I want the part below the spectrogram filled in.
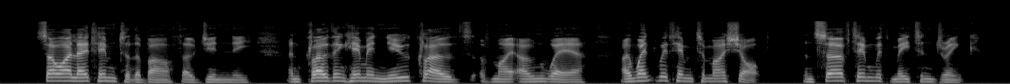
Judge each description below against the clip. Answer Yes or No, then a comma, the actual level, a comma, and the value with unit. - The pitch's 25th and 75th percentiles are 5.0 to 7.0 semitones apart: Yes, wide, 5.5 semitones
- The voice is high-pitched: No, low, 130 Hz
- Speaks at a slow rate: No, average, 195 wpm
